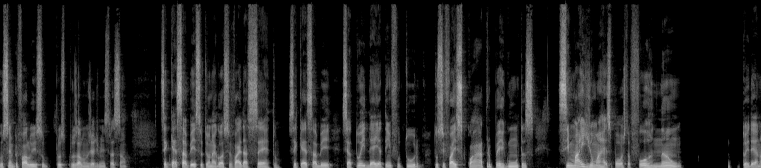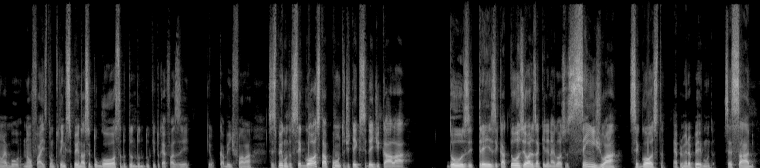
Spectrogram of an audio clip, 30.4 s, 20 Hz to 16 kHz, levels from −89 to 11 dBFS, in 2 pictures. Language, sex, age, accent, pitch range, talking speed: Portuguese, male, 10-29, Brazilian, 110-130 Hz, 190 wpm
